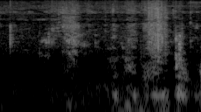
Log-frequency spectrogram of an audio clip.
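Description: Near silence, with a few faint, brief rustles and low murmurs.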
